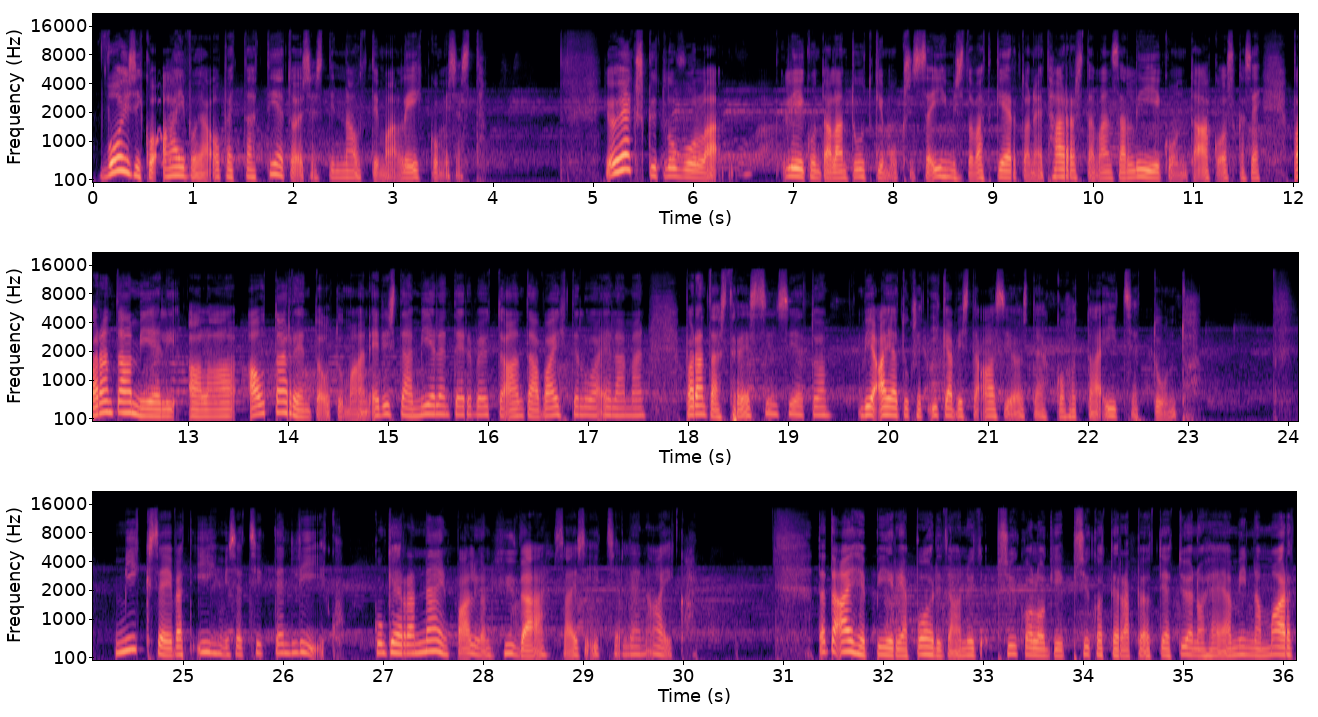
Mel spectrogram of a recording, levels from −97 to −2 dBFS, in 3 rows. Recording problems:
echo of what is said; faint; throughout; 510 ms later, 20 dB below the speech

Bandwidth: 14.5 kHz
